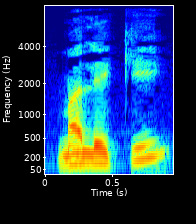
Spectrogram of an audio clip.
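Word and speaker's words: مَلِكِ: আউজুবি রব্বিন নাস মালিকিন্নাস মালিকি স্বাভাবিকভাবে উচ্চারণ করতে হবে এখানে টান দেয়া যাবে না মালিকি তারপর এখানে কিন্নাস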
